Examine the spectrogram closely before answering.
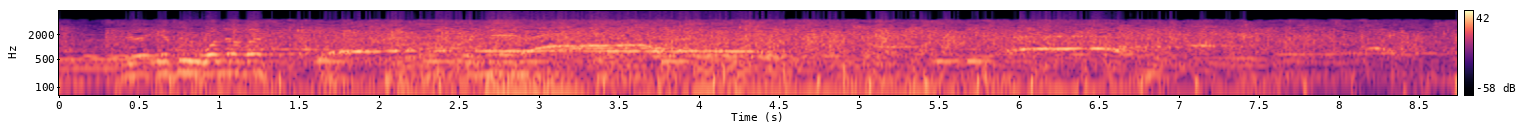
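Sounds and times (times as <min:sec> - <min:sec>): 
audience applauding: 0:00.0 - 0:08.7
speech: 0:00.4 - 0:03.2
shouts and whoops: 0:01.6 - 0:04.6, 0:05.8 - 0:08.7.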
